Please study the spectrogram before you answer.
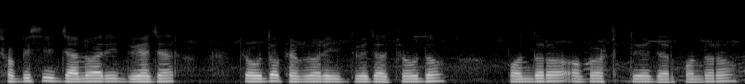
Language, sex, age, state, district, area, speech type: Odia, male, 18-30, Odisha, Malkangiri, urban, spontaneous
